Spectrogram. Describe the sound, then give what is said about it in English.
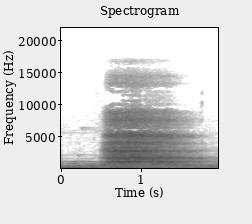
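A forceful exhale through the mouth during a morning meditation breathing exercise, one breathy rush lasting about a second that swells and then tapers over soft, steady background tones. “inhaling through your mouth. Through your mouth, exhale forcefully”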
